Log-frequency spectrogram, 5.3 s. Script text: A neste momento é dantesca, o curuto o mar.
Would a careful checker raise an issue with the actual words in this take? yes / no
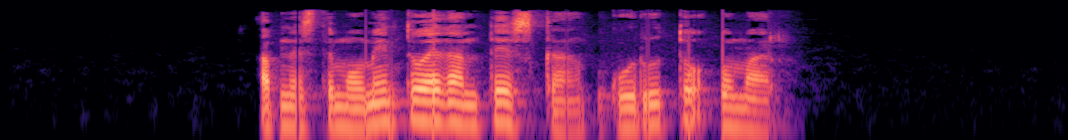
no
